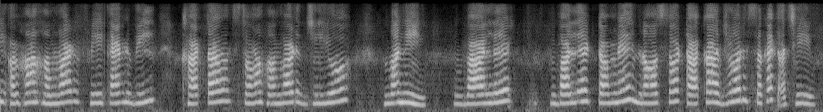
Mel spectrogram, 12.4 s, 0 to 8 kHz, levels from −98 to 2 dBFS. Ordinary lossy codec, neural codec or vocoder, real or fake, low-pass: AAC, 48 kbps; codec, 16 kHz, 1 kbps, FreqCodec, smaller model; fake; 7.2 kHz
